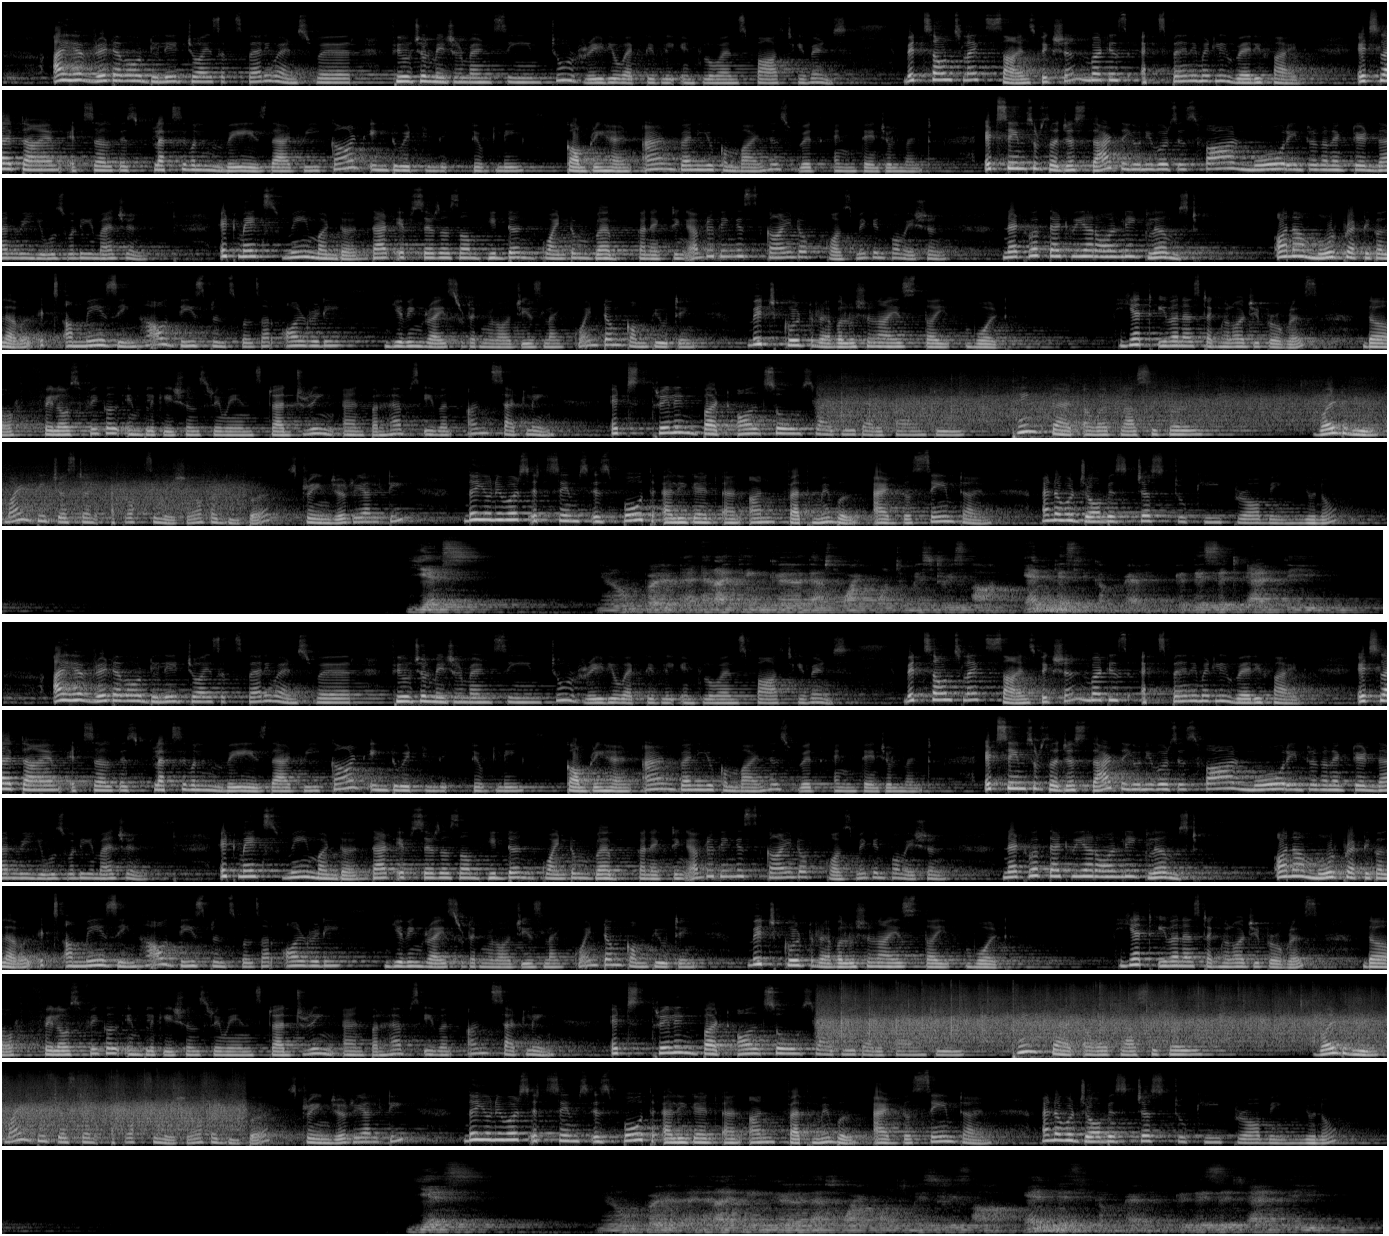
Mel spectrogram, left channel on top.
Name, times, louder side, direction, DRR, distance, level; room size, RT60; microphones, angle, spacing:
voice 1, 0.5-8.4 9.0-11.2 11.7-13.0 13.6-19.1 19.5-23.1 23.7-29.2 29.6-37.1 37.7-39.6 40.4-44.9 45.4-48.5 49.0-51.5 52.7-54.6 54.8-60.9 61.5-65.0 65.5-67.4 68.5-71.9 72.3-73.3 73.9-79.1 79.6-82.6, equal, ahead, 8 dB, 0.5 m, -26 dB
sound 1, 63.5-71.7, right 6 dB, 55° right, 1.5 m, -35 dB
voice 2, 87.1-87.9 89.0-93.0 93.3-96.2, left 1 dB, 80° left, 0 dB, 6.6 m, -34 dB
24.0 x 16.5 x 8.1 m, 2.4 s
head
